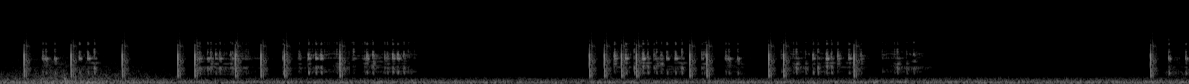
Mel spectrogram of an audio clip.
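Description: Short menu clicks tick in quick bursts as a setting is changed.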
